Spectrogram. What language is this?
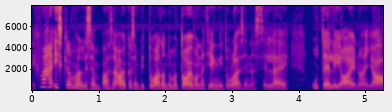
Finnish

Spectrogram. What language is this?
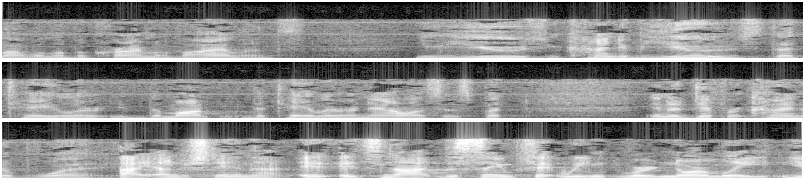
English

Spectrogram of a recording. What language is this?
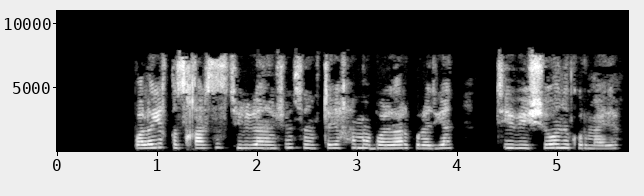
Uzbek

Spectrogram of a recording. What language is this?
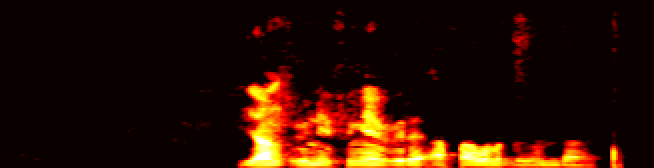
Mada (Cameroon)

